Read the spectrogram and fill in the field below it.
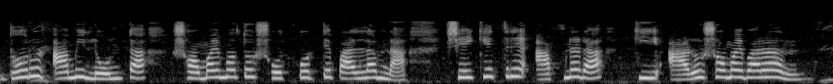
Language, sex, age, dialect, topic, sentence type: Bengali, female, <18, Northern/Varendri, banking, question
